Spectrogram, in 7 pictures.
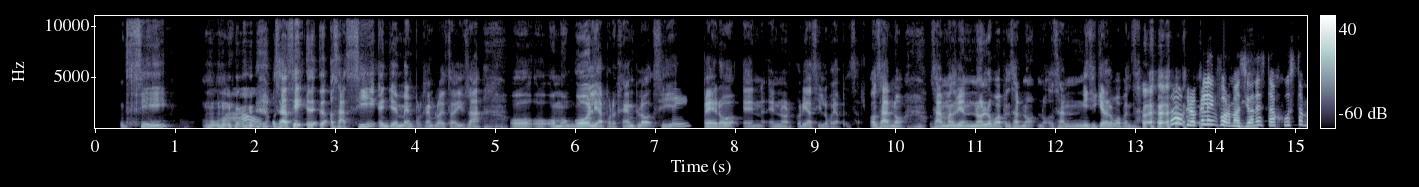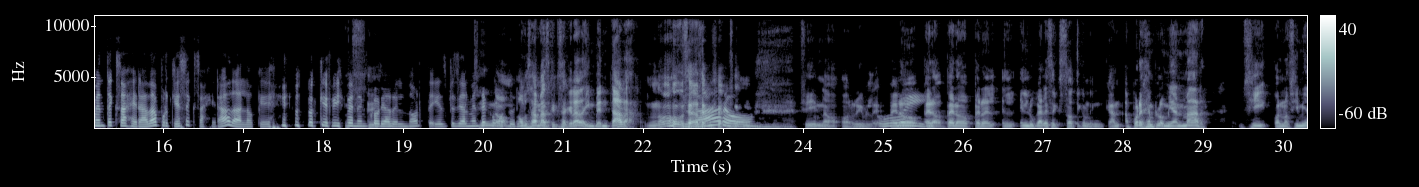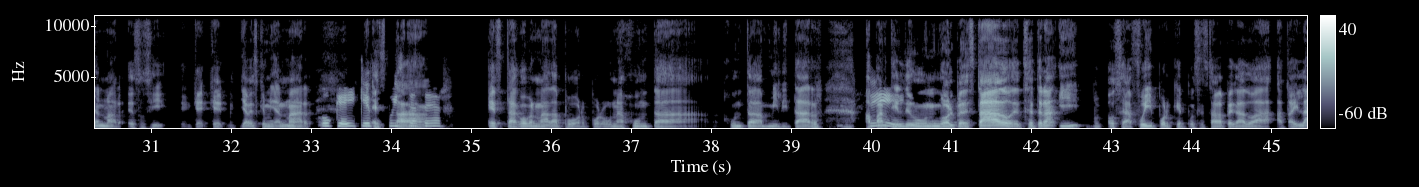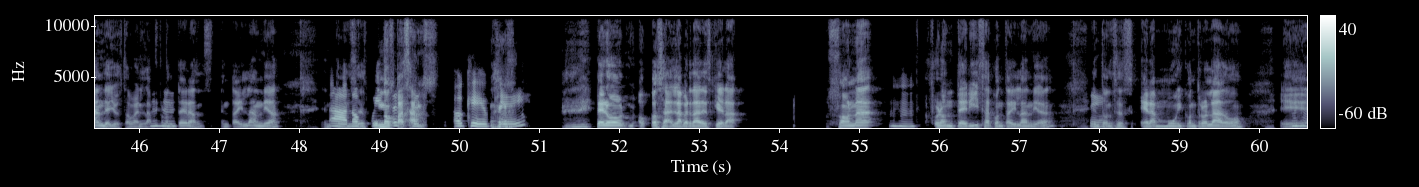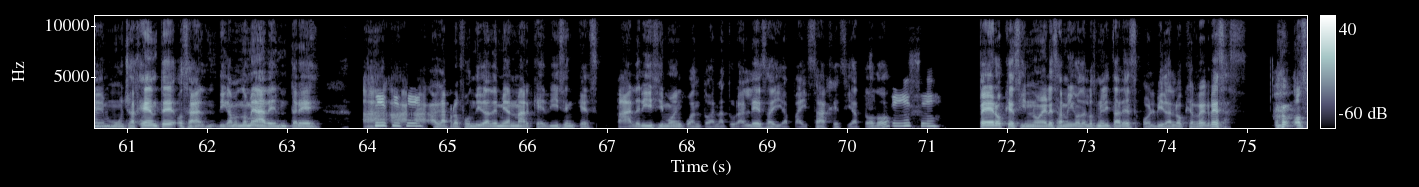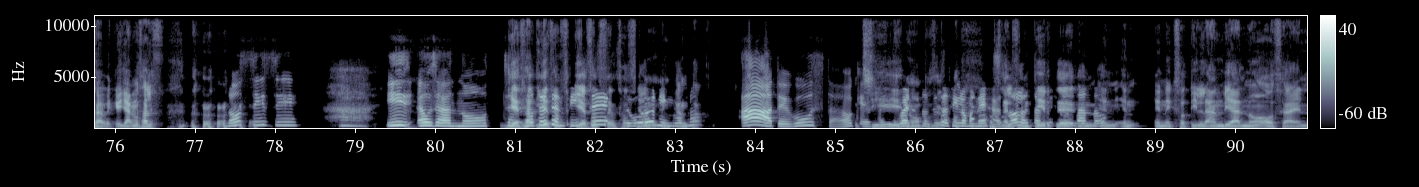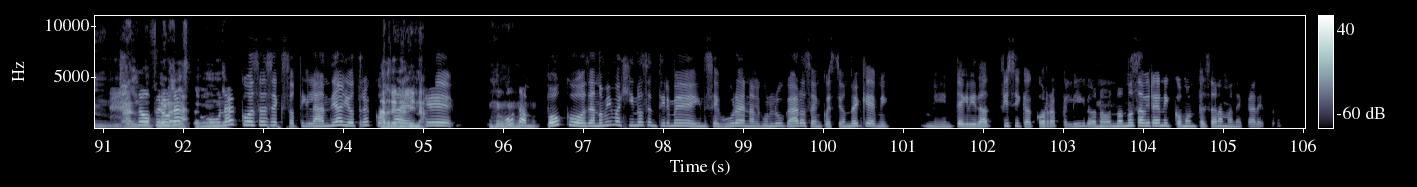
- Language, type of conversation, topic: Spanish, unstructured, ¿Viajarías a un lugar con fama de ser inseguro?
- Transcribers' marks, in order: chuckle; laugh; laugh; laugh; other background noise; chuckle; laugh; chuckle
